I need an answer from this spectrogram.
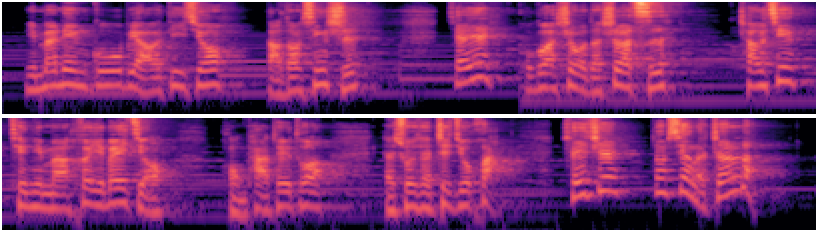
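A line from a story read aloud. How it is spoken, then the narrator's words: Laughing. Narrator (Chinese): 冯子英笑道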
